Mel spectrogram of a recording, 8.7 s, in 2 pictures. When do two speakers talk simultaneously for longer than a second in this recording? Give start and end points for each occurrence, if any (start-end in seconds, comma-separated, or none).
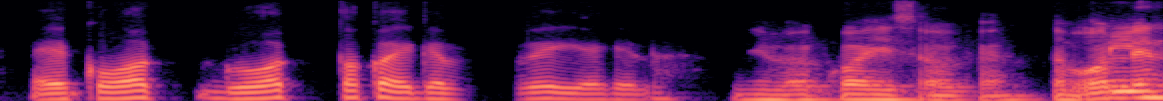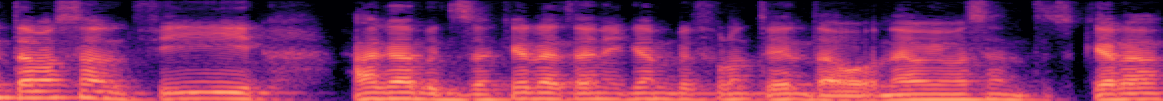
none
